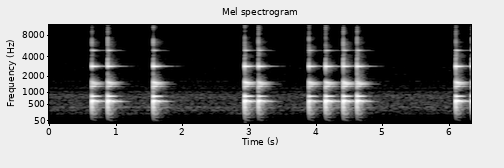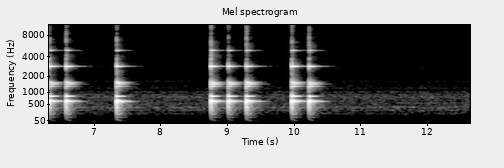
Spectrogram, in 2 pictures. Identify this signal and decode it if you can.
Tap code, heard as taps on a metal pipe, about 4 knocks a second, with room echo. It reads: FILM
